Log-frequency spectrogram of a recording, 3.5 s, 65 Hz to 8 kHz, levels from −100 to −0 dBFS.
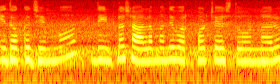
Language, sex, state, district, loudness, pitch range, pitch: Telugu, female, Andhra Pradesh, Visakhapatnam, -18 LUFS, 250-265 Hz, 255 Hz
